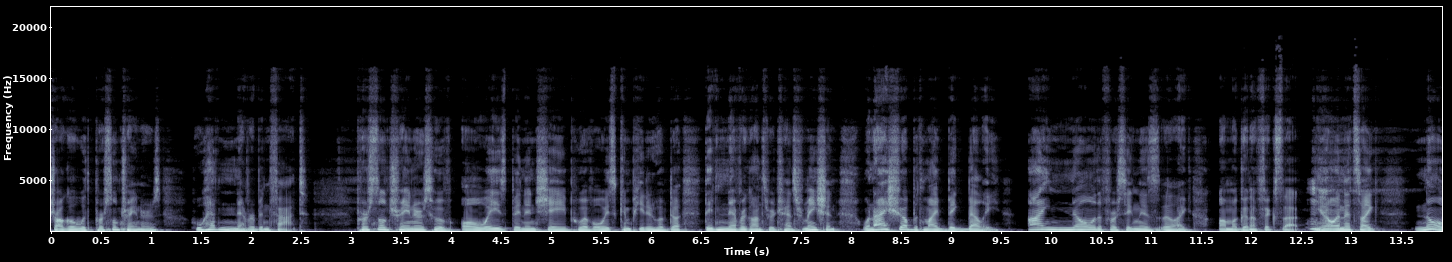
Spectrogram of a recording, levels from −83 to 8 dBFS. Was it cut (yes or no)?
no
